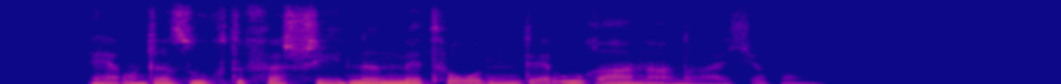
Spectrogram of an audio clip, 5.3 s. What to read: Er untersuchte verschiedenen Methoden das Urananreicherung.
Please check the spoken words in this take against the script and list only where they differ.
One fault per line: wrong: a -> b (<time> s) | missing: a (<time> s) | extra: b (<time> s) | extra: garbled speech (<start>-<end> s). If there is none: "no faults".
wrong: das -> der (2.6 s)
